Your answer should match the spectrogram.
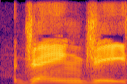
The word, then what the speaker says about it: Jayingee: all the other pipes is pronounced Jane G sorry my bad my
